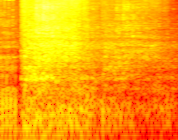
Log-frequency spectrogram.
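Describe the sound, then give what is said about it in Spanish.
A tiger's deep, rumbling growl, loud and harsh, rolling out in one sustained breathy burst after a brief pause, then fading slightly as it trails off. No voices. “La bestia jadeó y arrojó su aliento sobre él,”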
